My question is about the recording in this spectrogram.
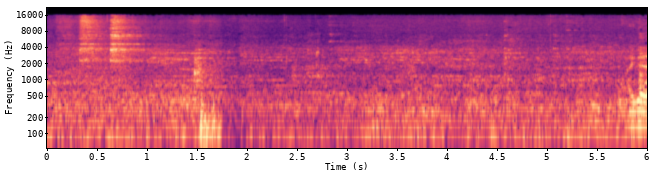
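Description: Busy restaurant dining-room ambience: a steady hum of other diners' voices and room rumble, with a few light clinks of tableware early on and a heavier knock about a second and a half in.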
